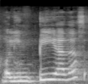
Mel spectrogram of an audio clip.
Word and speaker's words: olimpiadas: Olimpiadas o olimpiadas. En el caso de la pronunciación olimpiadas, ¿verdad?, que sería una pronunciación llana, no lleva tilde. Y en el caso de olimpiada, sí lleva tilde en la i.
